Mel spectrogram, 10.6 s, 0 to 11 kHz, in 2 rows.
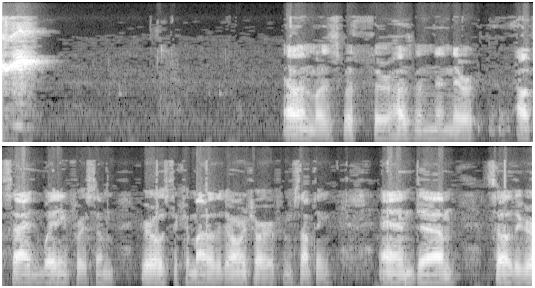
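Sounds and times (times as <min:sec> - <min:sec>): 
loud shrill two-finger mouth whistle: 0:00.0 - 0:00.6
speech: 0:02.8 - 0:10.6.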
